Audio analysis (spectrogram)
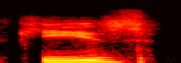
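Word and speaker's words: Caius: it i'm not sure did you know that c-u-i-s-e is keys no it's a cambridge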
